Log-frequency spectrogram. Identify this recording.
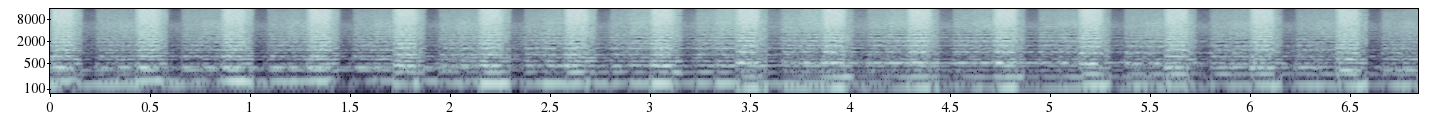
trumpet delay loop
a Loop made with FL-Studio 6.Trumpet sound is a combination between 3 OSC and Buzz-Generator.Added 3 different types of Delay and re verb which generates a swelling delay.( this sample can be looped )further added slightly changing filter and a small flanged effect.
